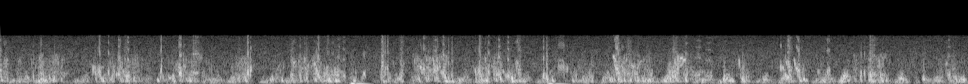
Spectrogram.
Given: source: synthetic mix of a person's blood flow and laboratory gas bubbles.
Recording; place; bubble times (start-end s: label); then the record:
Doppler ultrasound of blood flow; precordium
0.00-0.71 s: bubbles
0.89-1.44 s: bubbles
1.54-2.14 s: bubbles
2.30-2.55 s: bubbles
2.69-2.87 s: bubbles
2.90-3.48 s: bubbles
3.50-3.68 s: bubbles
3.77-4.05 s: bubbles
4.10-4.57 s: bubbles
4.71-5.26 s: bubbles
5.40-5.95 s: bubbles
6.07-6.56 s: bubbles
6.65-7.13 s: bubbles
7.20-7.52 s: bubbles
7.77-8.11 s: bubbles
8.16-8.33 s: bubbles
8.51-8.91 s: bubbles
9.21-9.32 s: bubbles
9.37-9.62 s: bubbles
From the record:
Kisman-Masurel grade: 243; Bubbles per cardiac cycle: several, 3 to 8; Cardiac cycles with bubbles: 100%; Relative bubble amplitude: loud (0.450 to 0.775); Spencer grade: 3 (all of the cardiac periods contain showers or single bubble signals, but not dominating or overriding the cardiac motion signals); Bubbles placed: anywhere in the cardiac cycle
